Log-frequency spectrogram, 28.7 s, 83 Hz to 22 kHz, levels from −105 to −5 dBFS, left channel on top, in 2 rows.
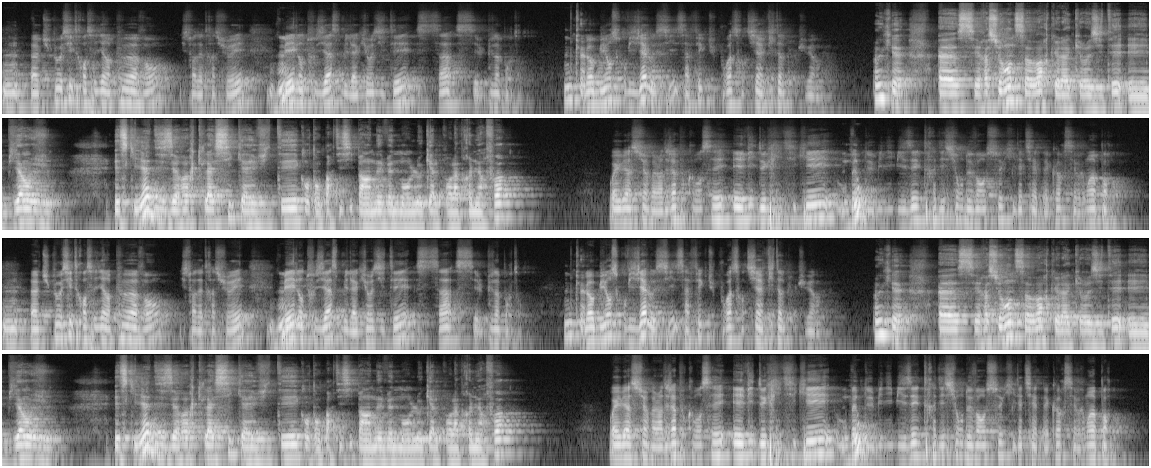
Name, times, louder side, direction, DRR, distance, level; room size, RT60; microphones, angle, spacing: voice 1, 0.4-6.4 7.3-10.2 21.9-28.2, right 2 dB, 45° right, 6 dB, 1.6 m, -26 dB
voice 2, 10.9-15.0 15.5-20.7 24.8-25.1, left 1 dB, 20° left, 6 dB, 1.7 m, -21 dB
20.0 x 19.0 x 7.8 m, 0.72 s
head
